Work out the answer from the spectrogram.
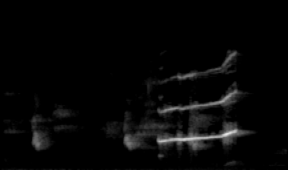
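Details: Oriental magpie-robin song used as training material for caged songbirds: two faint short notes, then a clear, high, slightly rising whistled phrase lasting under a second, with no other sounds.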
